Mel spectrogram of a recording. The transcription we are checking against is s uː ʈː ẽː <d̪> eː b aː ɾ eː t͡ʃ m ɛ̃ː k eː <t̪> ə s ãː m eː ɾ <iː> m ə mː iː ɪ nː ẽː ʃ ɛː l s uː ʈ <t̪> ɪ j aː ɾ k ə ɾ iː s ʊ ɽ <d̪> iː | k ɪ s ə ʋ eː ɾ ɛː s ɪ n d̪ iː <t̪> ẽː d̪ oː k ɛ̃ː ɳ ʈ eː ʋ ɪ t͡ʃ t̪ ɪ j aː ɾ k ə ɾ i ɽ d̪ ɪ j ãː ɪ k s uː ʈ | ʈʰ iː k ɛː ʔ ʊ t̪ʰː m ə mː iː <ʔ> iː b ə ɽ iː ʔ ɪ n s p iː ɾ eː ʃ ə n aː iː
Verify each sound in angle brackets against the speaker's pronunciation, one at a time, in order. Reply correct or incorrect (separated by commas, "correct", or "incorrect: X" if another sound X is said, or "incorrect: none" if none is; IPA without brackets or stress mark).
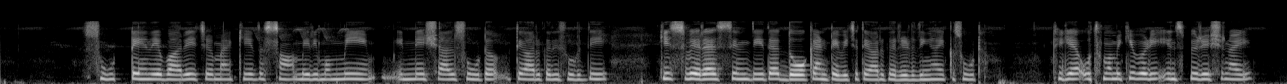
correct, incorrect: d̪, correct, correct, correct, correct, incorrect: k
